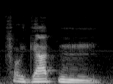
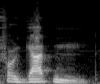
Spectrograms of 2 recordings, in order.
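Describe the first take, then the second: First: The last syllable's vowel is barely heard. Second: The same.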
